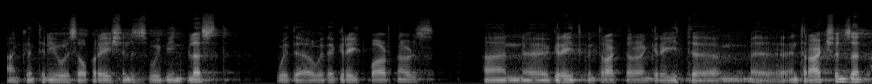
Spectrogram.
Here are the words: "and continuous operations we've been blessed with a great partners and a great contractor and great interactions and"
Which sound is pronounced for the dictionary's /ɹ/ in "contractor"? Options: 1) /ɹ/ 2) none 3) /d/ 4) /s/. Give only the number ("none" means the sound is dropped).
1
